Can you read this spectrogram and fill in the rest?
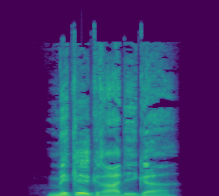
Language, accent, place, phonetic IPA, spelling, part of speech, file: German, Germany, Berlin, [ˈmɪtl̩ˌɡʁaːdɪɡɐ], mittelgradiger, adjective, De-mittelgradiger.ogg
- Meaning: inflection of mittelgradig: 1. strong/mixed nominative masculine singular 2. strong genitive/dative feminine singular 3. strong genitive plural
